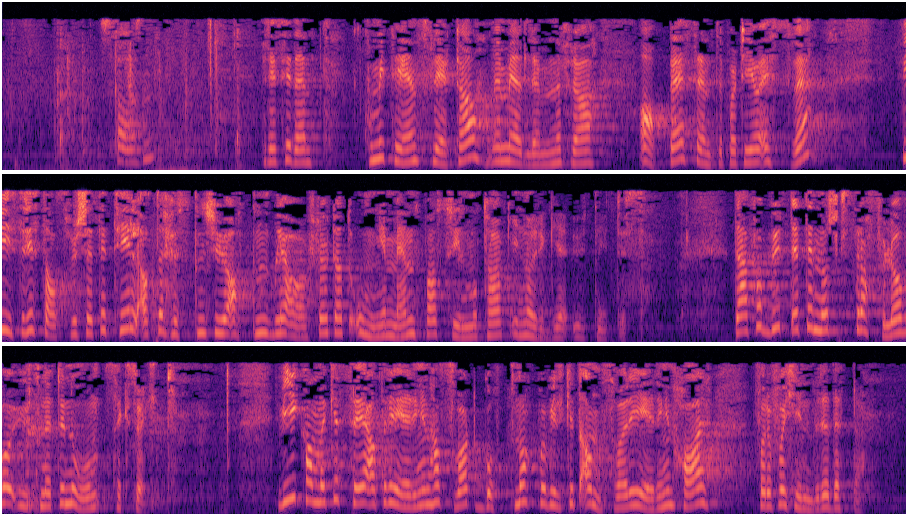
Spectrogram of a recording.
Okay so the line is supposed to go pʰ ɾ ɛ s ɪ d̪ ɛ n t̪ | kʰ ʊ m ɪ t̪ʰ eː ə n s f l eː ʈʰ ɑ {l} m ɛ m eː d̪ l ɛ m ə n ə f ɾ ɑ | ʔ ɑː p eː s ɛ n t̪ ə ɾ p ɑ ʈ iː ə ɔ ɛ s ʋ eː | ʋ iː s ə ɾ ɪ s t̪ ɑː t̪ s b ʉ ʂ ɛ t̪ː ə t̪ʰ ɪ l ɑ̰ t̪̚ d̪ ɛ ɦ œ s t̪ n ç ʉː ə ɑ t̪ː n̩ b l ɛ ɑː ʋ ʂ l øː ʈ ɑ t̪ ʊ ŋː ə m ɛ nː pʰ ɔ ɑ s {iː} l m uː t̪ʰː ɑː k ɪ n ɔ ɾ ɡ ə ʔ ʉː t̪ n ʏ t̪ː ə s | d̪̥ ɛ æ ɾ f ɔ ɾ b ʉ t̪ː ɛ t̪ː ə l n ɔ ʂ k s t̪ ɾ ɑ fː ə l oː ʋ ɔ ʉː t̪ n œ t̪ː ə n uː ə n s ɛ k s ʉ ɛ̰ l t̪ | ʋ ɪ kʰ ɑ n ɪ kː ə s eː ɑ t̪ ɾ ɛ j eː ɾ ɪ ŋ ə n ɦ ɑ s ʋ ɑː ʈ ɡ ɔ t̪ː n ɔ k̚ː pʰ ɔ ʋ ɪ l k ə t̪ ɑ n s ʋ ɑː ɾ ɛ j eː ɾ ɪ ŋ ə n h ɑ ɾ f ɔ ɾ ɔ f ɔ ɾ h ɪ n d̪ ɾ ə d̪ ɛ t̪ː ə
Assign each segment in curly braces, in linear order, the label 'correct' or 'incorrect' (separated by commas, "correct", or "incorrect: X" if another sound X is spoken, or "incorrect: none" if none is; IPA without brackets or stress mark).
correct, incorrect: yː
